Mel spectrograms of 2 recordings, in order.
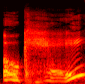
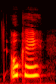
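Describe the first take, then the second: First: Drawn-out questioning okay; voice of the emotion. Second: Very high, short, louder okay; calm acceptance acted out. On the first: Acted. Emotion replying to your okay, doubtful question. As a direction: let okay climb slowly, unconvinced. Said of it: "And then the emotion says". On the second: You simply answering the emotion, chirpy acceptance. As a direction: chirp a tiny unbothered okay. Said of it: "And you just say".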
